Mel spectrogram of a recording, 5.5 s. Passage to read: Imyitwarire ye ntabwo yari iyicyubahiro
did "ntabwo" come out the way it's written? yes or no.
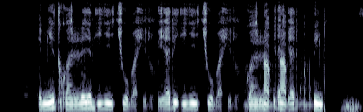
no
